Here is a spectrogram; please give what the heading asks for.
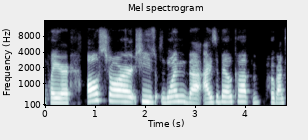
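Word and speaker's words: Isobel Cup: really looking forward to chatting today it's actually isabelle cup but a lot of people call it call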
